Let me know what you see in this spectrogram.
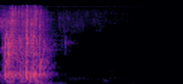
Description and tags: dripping water in to a bucket. Recorded with a stereo microphone.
